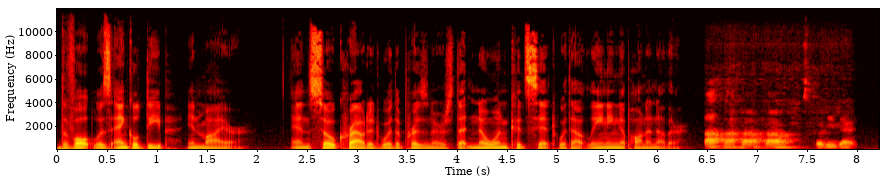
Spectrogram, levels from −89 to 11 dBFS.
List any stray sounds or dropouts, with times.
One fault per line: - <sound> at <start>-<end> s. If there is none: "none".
- laugh at 6.5-8.0 s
